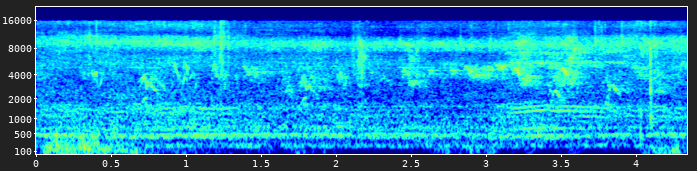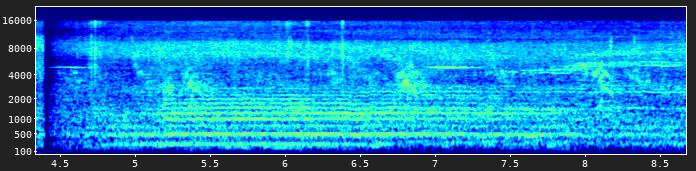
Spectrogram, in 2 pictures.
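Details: Bee foraging from flower to flower on Judas tree blossoms, giving a steady buzzing hum with harmonic bands that fades briefly midway, over a background of many small high chirping birds.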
